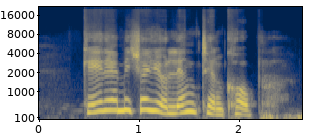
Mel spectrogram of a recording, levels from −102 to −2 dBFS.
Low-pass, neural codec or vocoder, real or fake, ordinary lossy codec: 19.8 kHz; codec, 44.1 kHz, 7.8 kbps, DAC; fake; none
